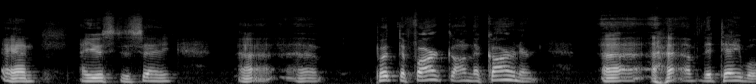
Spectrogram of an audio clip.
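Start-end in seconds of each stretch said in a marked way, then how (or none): 3.8-7.6 Texan way of talking. Someone from Fort Worth showing how he used to say things, in a Texas accent. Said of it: "That's a Texas accent".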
